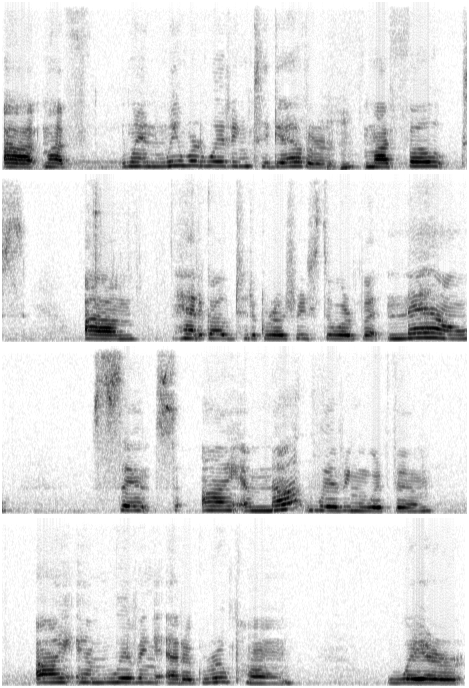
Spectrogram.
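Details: Dysarthria in a woman with congenital cerebral palsy who has used a wheelchair since early childhood.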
